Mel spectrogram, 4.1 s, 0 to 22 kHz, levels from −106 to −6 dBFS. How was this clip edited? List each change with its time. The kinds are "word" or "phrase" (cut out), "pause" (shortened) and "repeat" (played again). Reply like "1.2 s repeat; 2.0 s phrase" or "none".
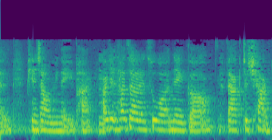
1.5 s word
